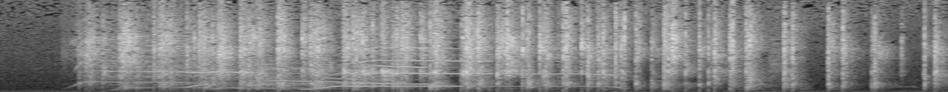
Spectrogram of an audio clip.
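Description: A lively burst of hand clapping, loud, with whooping voices and whistles over the first few seconds before it thins out into scattered individual claps, given to welcome a caller on the air.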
